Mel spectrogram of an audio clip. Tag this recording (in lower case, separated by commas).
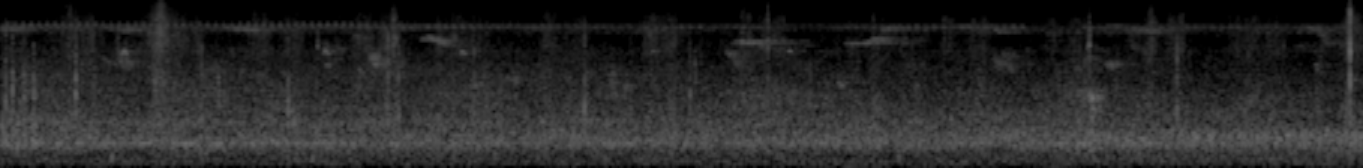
footsteps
